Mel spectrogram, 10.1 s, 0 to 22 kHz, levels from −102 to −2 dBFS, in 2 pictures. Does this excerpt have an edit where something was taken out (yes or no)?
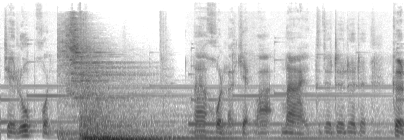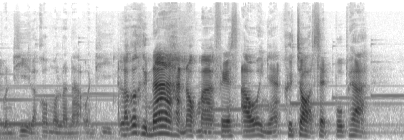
no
